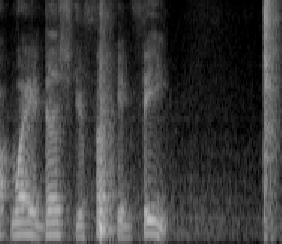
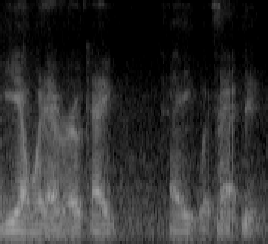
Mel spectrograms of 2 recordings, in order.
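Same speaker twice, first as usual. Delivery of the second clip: low, much softer throwaway tone; casual indifference; 9 semitones lower, 10 dB quieter than usual. Pretend. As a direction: toss it off like you don't care. Acted shrug at rude people.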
